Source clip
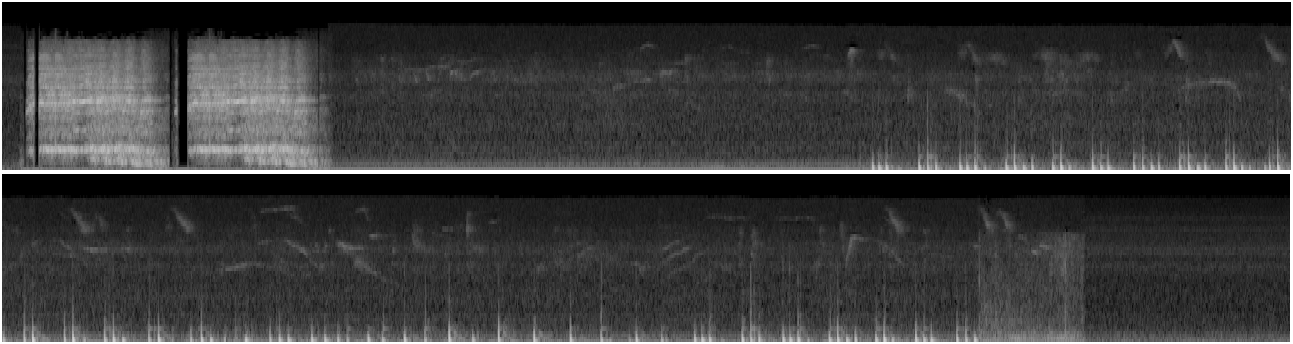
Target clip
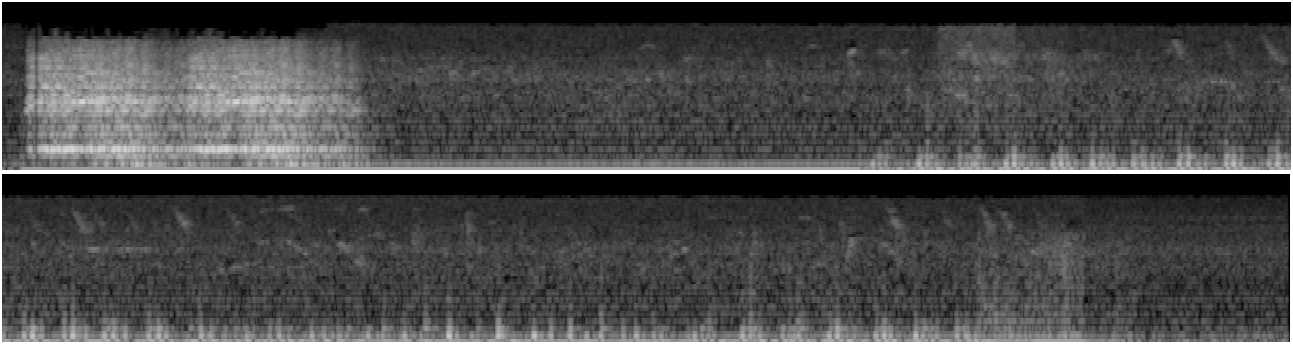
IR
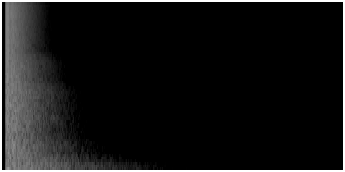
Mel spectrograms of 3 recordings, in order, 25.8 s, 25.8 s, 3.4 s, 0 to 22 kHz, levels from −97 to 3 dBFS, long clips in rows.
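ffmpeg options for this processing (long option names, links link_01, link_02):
-filter_complex "[0:a]asettb=1/sr,asplit=3[link_01][link_02][link_03];[link_01]atrim=end=9.374[link_04];[link_02]atrim=start=9.37:end=10.14,asetpts=PTS-STARTPTS,afade=type=in:duration=0.004:curve=qsin,afade=type=out:start_time=0.766:duration=0.004:curve=qsin,highshelf=frequency=3200:gain=12[link_05];[link_03]atrim=start=10.136[link_06];[link_04][link_05]acrossfade=duration=0.004:curve1=hsin:curve2=qsin[link_07];[link_07][link_06]acrossfade=duration=0.004:curve1=qsin:curve2=hsin,asplit=2[link_08][link_09];[link_09]aecho=0:1:526:0.299[link_10];[link_08][link_10]amix=inputs=2:normalize=0,afftfilt=real='re*2.83*eq(mod(b,8),0)':imag='im*2.83*eq(mod(b,8),0)':win_size=2048:overlap=0.75,volume=8dB"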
